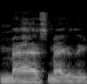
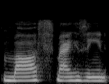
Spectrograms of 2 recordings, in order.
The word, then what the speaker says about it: Mas Magazine: And also shout out for you for giving the correct pronunciation, because I've been calling it Mass Magazine for the longest.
